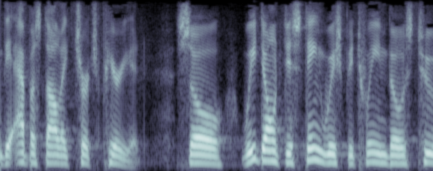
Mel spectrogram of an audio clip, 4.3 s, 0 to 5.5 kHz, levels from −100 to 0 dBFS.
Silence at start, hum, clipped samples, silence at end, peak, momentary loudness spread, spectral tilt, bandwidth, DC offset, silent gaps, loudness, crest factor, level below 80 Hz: 0 s; none; under 0.1%; 0 s; -2 dBFS; 8 LU; -8 dB/octave; 5.4 kHz; under 0.1%; none; -19 LUFS; 18 dB; -60 dBFS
